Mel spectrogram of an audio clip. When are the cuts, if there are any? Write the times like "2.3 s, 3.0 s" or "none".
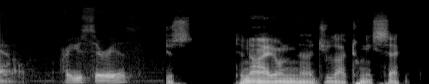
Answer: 1.3 s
